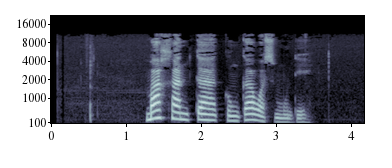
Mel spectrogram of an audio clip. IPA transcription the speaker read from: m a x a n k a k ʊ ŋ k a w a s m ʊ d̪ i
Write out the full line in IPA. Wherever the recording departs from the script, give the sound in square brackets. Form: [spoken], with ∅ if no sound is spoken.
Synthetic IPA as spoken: m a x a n k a k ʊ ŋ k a w a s m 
